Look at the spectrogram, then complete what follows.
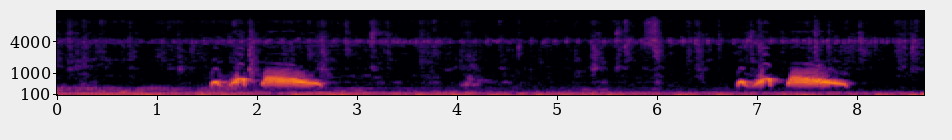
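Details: Spotted dove in full vigorous song: two low cooing phrases about five seconds apart, each a quick stuttered pair of notes followed by a longer, falling, throaty coo, over a steady low rumbling hum.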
